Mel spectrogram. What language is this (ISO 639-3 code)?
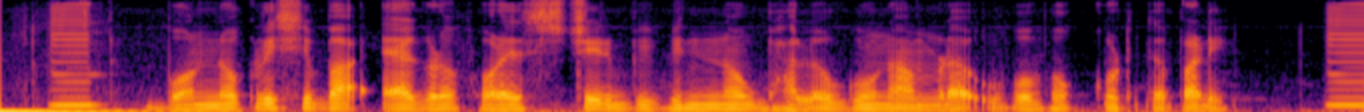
ben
